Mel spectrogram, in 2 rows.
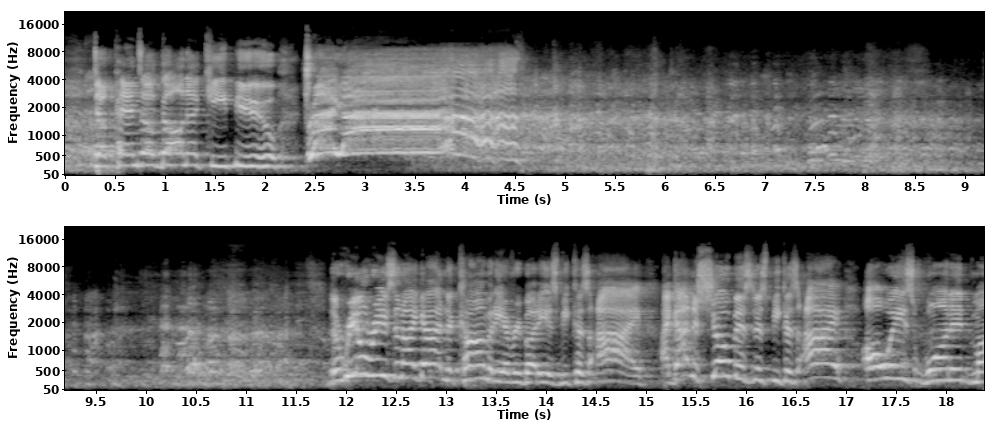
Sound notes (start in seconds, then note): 4.3 audience laughing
